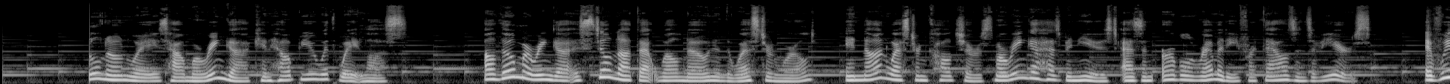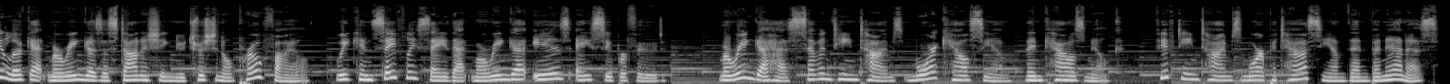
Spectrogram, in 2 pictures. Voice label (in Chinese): 外籍女英 外语 美式英语 轻松 轻松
